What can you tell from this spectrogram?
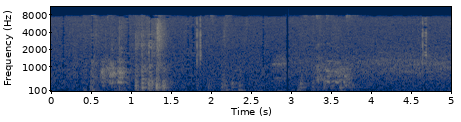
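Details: Rescued kitten wanting to play while an older cat settles down to sleep at home, making 'boo-boo' noises: two short bursts of low, throaty, buzzy grunting calls, then a faint click, in a quiet indoor room.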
